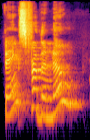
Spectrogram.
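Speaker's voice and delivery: high cheerful thanks; light boy voice; grateful kid. Acted. Justin thanking Brian for the note, high cheerful.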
